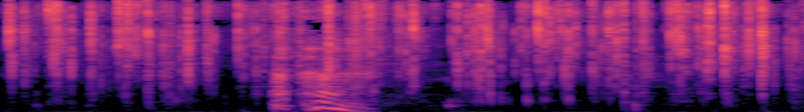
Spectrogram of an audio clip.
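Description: Hockey card pack wrapper crinkling and tearing as it is pulled open by hand, a dense run of small crackles throughout. A short burst of voice about a second and a half in.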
